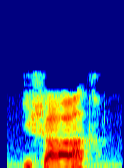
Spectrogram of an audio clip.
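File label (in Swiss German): "schaar", Haut Rhin; vin; sécateur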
